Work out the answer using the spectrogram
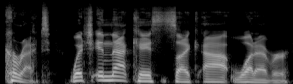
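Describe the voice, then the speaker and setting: Young male co-host, casual banter, mid pitch, dry close mic. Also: big pitch swings, moderate pace, a bit bright, smooth, no echo. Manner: joking, riffing on the topic. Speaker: podcast co-host. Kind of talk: casual chat. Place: simulator studio. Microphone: studio microphone.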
